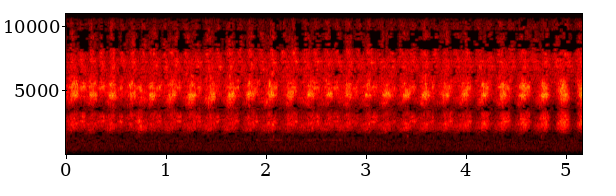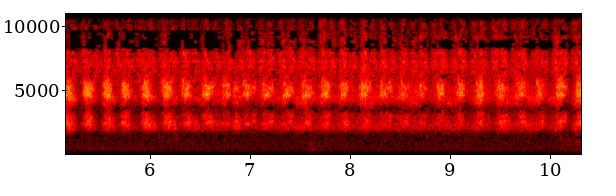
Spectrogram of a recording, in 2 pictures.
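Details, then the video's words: Cicadas calling on a hot summer afternoon, a dense continuous high buzzing chorus pulsing rapidly and steadily, about two and a half pulses per second, with no other sounds. "Cicadas in Summer"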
